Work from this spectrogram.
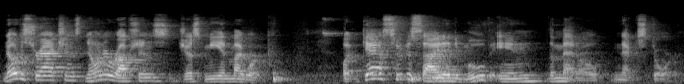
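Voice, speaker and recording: A man's voice: on the high side, sing-song, moderate pace, sharp tone, roomy sound, slight background noise, poor audio. A man reading aloud as a grumpy, jealous male goblin who complains indignantly. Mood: grumbling.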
